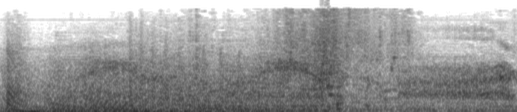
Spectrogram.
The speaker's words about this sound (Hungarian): Ágyukat tölts! De hová célozzunk? A közfelhő közepébe! A lövésekkel felriasztjuk, jó célpont válik majd belőle. Vigyázz! Kész! Tűz!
